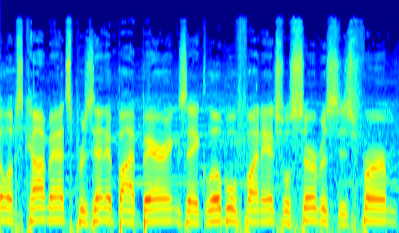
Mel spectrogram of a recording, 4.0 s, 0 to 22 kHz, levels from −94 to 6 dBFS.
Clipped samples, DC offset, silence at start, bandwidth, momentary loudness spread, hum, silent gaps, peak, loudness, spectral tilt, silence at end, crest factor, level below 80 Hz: under 0.1%; under 0.1%; 0 s; 16.5 kHz; 4 LU; none; none; -10 dBFS; -24 LUFS; -4 dB/octave; 0 s; 14 dB; -46 dBFS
